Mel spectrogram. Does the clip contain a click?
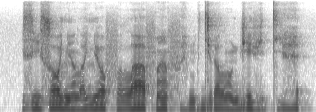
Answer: no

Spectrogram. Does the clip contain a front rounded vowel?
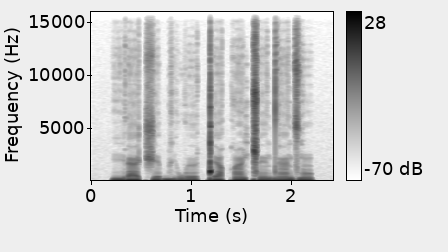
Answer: yes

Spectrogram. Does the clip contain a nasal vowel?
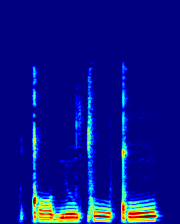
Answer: yes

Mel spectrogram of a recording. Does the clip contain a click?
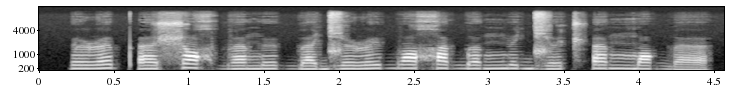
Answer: no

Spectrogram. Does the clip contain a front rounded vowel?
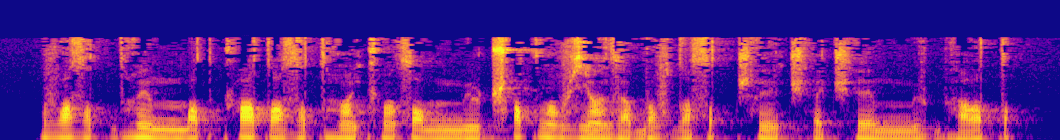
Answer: yes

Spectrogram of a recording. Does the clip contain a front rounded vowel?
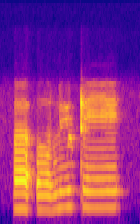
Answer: yes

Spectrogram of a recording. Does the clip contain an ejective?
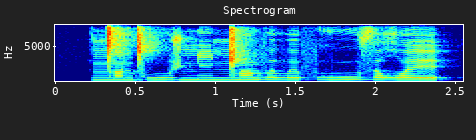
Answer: no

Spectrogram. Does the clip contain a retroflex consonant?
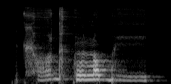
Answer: no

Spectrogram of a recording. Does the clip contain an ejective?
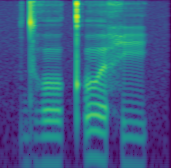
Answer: yes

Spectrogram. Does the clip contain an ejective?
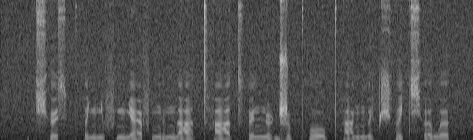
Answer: yes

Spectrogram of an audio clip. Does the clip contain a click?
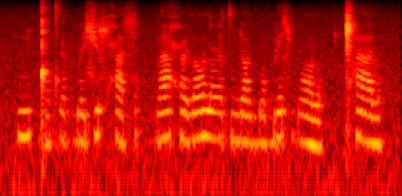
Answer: yes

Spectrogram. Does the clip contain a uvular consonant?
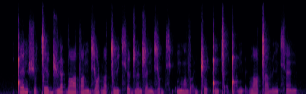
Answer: no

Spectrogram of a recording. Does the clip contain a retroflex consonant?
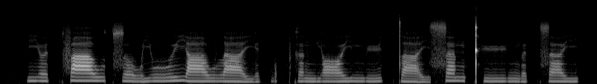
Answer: no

